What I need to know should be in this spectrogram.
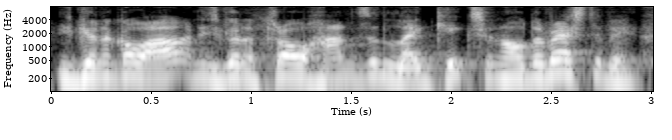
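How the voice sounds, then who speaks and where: A middle-aged man with a raspy, sore voice, tired and talking in an animated, casual way as he breaks down fight matchups. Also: high-pitched, quick pace. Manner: animated, emphatic, rambling asides. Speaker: MMA analyst and channel host. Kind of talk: casual fight commentary to camera.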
